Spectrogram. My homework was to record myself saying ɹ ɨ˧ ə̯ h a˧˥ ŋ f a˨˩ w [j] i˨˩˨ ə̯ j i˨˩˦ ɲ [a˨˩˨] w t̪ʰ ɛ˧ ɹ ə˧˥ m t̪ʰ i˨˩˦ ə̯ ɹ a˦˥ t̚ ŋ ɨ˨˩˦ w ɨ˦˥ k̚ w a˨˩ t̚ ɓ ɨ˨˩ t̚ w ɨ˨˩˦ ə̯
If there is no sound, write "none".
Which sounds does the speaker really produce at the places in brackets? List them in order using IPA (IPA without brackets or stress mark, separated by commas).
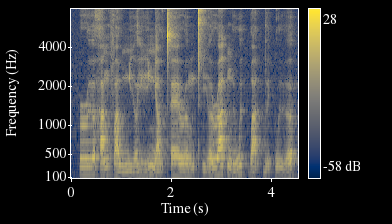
ɲ, a˨˩˨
